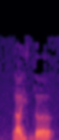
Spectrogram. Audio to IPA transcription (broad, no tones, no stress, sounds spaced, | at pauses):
ɾ a j ṵ ɾ ɐ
